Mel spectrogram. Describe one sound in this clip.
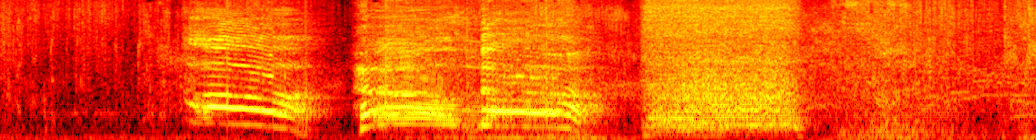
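A creature lets out a loud, rasping screech.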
